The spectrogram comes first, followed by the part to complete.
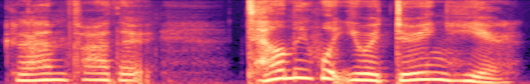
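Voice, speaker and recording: A woman's voice: on the high side, expressive, normal speed, husky, voice pushed up. A woman voicing a tough young assassin hunter, raised and urgent. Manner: urgent, commanding.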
